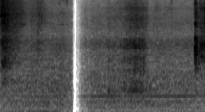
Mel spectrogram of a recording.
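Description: Granulated sugar poured from a small ceramic bowl into a large ceramic mixing bowl: a short hiss that fades within about half a second. After a brief gap, faint scraping in the bowl.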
